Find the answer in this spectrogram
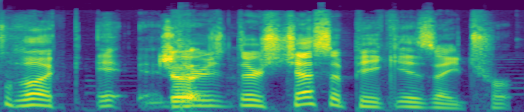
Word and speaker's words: Chesapeake: do you no they Cheapskate but it's not what it's called Chesapeake or just Chesapeake that's how you call it I'm not sure without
